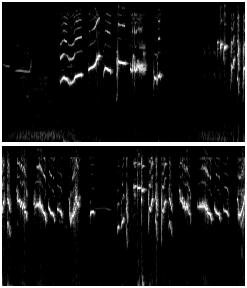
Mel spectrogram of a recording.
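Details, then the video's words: Kacer, the white-rumped shama, singing ngeplong to call a rival and rile other males: a rich run of whistles, slurred swoops and rapid chattering notes, pausing once briefly before a dense burst of varied phrases. "suara burung Kacer NGEPLONG memanggil lawan bikin Kacer lain EMOSI"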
